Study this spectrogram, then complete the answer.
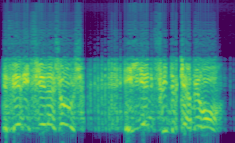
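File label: French tank damaged mood high; War Thunder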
